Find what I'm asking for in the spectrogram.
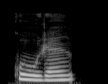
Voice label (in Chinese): "古人", Chinese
